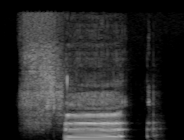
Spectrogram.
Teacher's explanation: pour prononcer la lettre Th, nous devons mettre le bout de la langue sur le bout des incisives supérieures. Donc le bout de la langue sur le bout des dents du haut.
